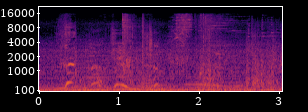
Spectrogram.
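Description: A blade strikes a body with a sharp thud.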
